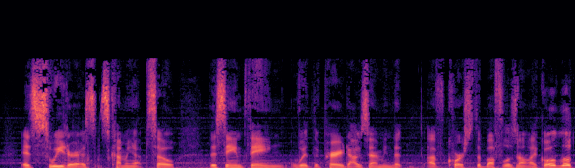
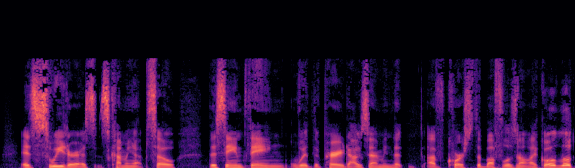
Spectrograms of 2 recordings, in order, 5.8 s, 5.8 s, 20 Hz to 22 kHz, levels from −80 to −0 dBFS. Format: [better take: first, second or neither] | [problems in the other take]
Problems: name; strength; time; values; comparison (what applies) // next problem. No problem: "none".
second | hiss; faint; throughout; 25 dB below the speech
